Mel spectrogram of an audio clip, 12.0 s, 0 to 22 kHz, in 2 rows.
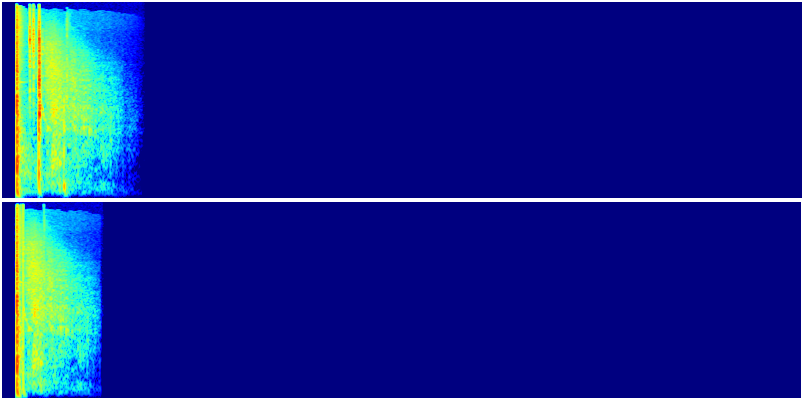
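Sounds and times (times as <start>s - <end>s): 
.22 Magnum western pistol blast: 0.1s - 0.8s, 6.1s - 6.7s.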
